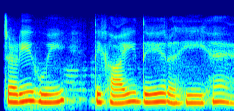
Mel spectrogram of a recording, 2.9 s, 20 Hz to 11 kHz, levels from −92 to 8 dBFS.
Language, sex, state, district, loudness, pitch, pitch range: Hindi, female, Haryana, Rohtak, -13 LUFS, 205 Hz, 195-220 Hz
